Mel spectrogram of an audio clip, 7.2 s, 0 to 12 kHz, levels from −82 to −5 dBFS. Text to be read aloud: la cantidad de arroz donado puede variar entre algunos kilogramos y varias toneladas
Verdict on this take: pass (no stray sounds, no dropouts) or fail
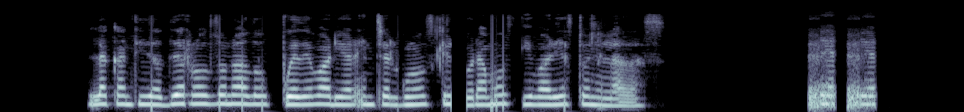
fail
